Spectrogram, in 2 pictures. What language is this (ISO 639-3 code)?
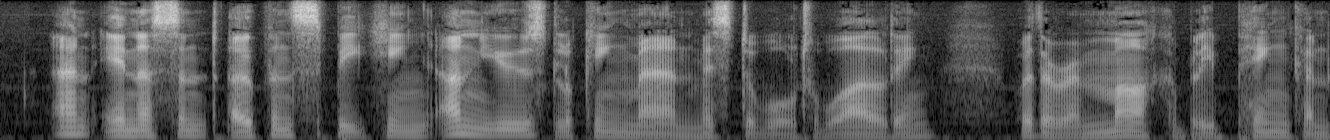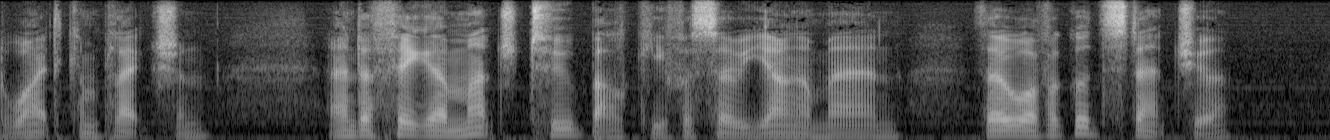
eng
